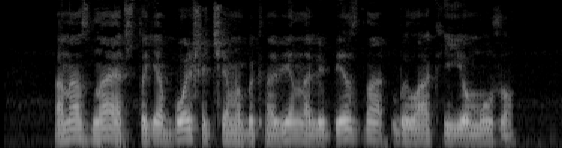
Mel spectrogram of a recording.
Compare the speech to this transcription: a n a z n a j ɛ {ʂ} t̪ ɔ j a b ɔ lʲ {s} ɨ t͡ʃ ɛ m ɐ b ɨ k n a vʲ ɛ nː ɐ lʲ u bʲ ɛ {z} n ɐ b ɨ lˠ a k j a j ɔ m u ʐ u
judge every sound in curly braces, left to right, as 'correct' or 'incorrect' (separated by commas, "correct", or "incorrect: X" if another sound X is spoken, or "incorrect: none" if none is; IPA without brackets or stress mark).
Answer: correct, incorrect: ʂ, correct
